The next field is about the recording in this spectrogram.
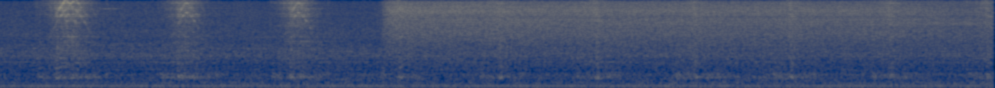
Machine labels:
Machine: slide rail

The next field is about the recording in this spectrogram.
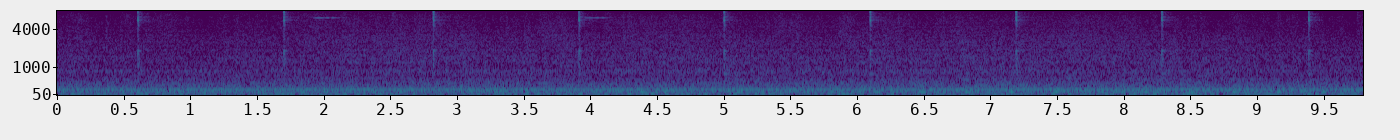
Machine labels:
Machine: valve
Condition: abnormal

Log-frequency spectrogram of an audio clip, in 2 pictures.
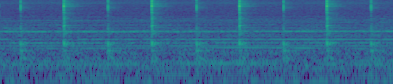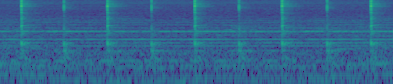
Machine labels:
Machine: valve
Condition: normal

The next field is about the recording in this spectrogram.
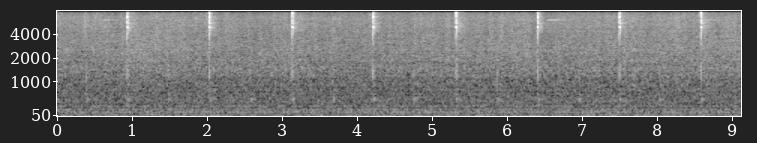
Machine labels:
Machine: valve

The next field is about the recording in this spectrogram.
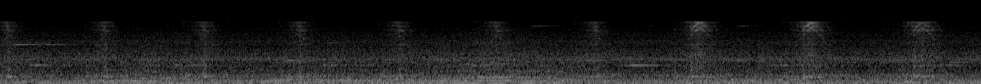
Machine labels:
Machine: slide rail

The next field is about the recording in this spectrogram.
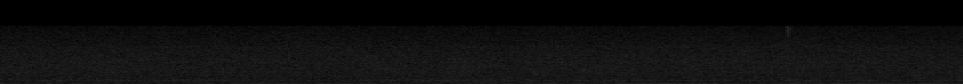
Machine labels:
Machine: fan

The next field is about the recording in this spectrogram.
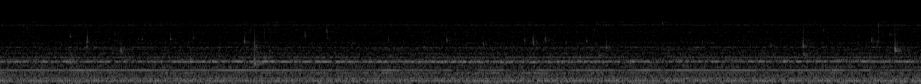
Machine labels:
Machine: pump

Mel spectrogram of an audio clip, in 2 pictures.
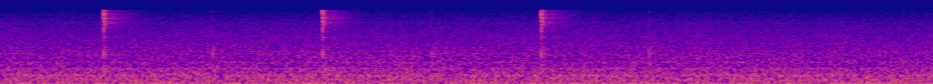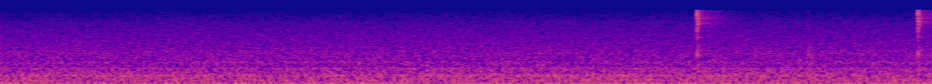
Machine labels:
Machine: valve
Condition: normal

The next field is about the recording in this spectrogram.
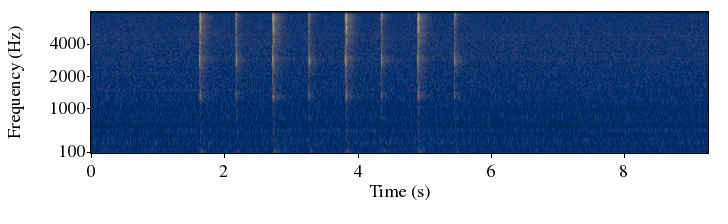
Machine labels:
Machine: valve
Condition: normal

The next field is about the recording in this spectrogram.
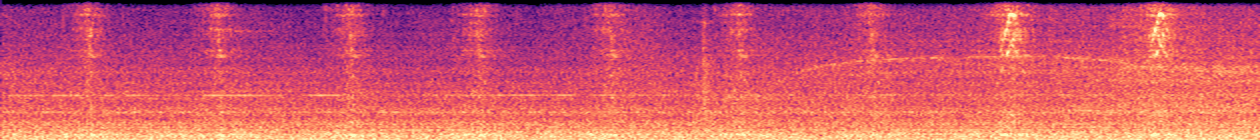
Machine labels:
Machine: slide rail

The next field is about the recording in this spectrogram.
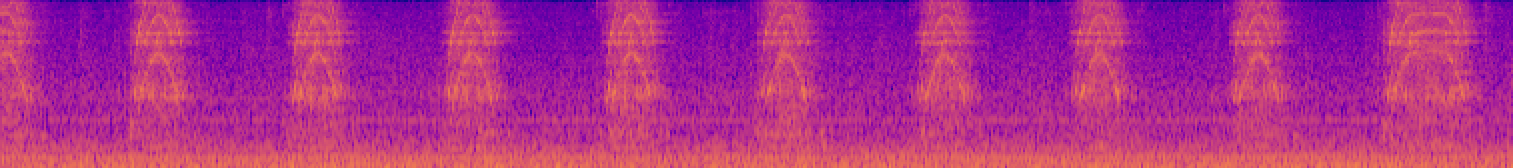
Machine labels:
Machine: slide rail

